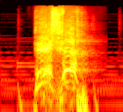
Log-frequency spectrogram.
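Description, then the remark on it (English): A loud sneeze: one sharp, breathy burst with a voiced cry in it, lasting under a second against a quiet background. “I always sneeze in twos.”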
